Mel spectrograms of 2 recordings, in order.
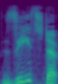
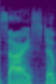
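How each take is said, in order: First: The first vowel sounds like 'ee'. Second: The first vowel sounds like 'eye'. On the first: This is the official pronunciation. The speaker calls it right. "We have Zeester" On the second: This is what the spelling suggests. The speaker calls it wrong. "rather than Zyster. That's what you'd typically assume"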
